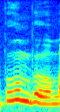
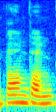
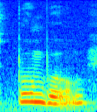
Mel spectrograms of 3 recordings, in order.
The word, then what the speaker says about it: Bum Bum: how you pronounce it boom boom i've been saying bum bum cream but they corrected us they said it's boom boom which i guess is how you say it in portuguese or that's how they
